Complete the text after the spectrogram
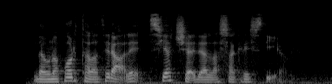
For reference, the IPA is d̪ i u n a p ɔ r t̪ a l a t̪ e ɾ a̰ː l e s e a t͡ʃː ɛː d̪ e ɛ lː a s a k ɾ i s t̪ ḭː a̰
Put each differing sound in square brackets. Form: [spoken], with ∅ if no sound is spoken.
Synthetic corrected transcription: d̪ [a] u n a p ɔ r t̪ a l a t̪ e ɾ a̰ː l e s [i] a t͡ʃː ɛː d̪ e [a] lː a s a k ɾ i s t̪ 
